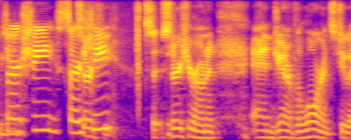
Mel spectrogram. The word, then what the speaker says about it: Saoirse: I'm sorry, how do you pronounce Saoirse Ronan's name again? Saoirse Ronan and Jennifer Lawrence too, as the young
